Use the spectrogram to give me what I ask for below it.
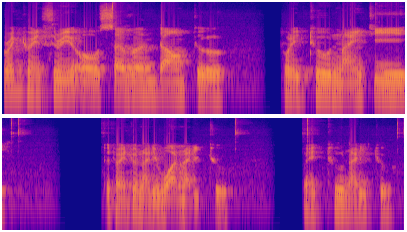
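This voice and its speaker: A put-on character voice mumbles at a moderate pace and very even loudness, with long, frequent pauses. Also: man, medium pitch for a man. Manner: mumbling; thinking aloud.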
